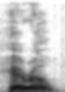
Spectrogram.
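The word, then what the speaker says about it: Herro: here tyler hero baby although it's pronounced hero well let's let's let's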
